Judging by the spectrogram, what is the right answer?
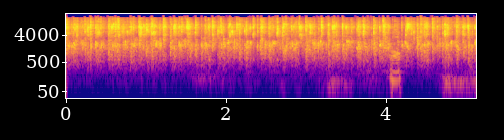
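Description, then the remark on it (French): A crowd applauds a drummer steadily throughout, a dense, loud wash of many hands clapping at once, with a brief voice rising through it near the end. “On peut l'applaudir, oui, on peut, hein, je crois.”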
